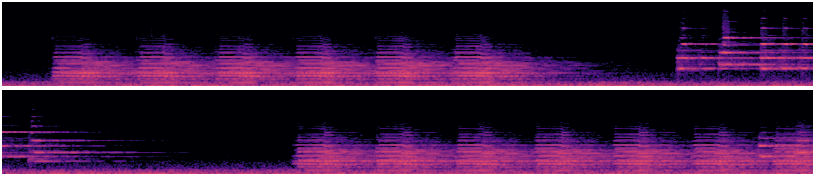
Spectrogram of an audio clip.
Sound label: Etudes for orchestra, Excentrique; Stravinsky; Four Studies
